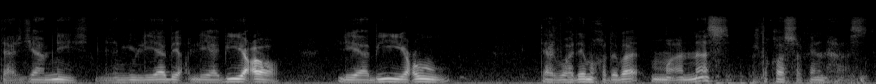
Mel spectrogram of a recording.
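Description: A man teaching Arabic verb forms, chanting conjugations slowly and repeatedly in a sing-song way and stopping to correct errors in the textbook. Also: medium pitch, vocal fry, husky. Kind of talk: classroom lecture.

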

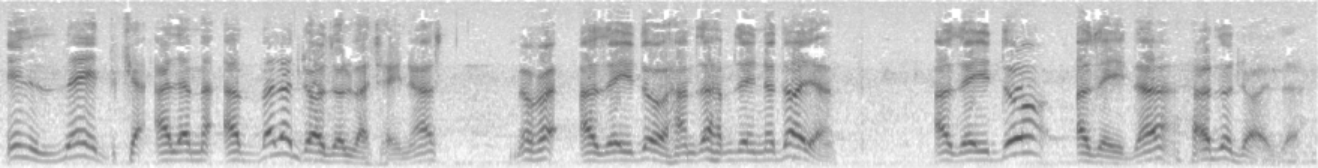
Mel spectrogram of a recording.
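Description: A man lecturing a grammar class in a lively, swooping voice that sits a bit high for a man. He stresses points hard and stops to dictate notes to his students. Faint noise hangs under the recording. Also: lo-fi sound. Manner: animated, emphatic teaching with dictation to students. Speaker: Arabic grammar teacher.

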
